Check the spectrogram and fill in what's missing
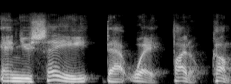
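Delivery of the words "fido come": firm, certain, commanding, no doubt in it. Calling a dog to come, in a firm, certain command. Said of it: "Notice in my voice, the outcome is not in doubt".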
